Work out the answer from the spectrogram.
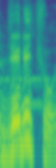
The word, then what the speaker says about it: Jericho: लेकिन इजराइल हो या फलस्तीन हो, इसने जेरिको या जेरिचो, जो भी इसका उच्चारण भाषा में किया जाता है, JERICHO, जेरिचो या जेरिको, जहाँ तक जेरिको होना चाहिए उच्चारण, ये फलस्तीन का प्रांत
